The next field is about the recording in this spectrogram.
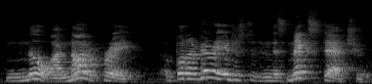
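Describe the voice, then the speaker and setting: Someone playing an earnest deadpan masked wrestler hero. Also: medium pitch, moderate pace. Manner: deadpan, overly literal and polite. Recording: roomy echo, distant mic.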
